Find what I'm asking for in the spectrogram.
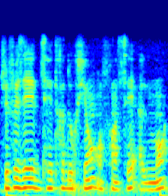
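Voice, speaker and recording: A woman speaks at a fairly slow pace in a very deep, low voice. Noticeable background noise runs underneath. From Australia. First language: English (speaking French). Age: young. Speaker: university language student. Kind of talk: mock job application speech. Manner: halting, many hesitations.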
